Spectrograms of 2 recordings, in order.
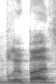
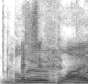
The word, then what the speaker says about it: Blue Bloods: Tommy Sell's been doing Blue Buds for like 20 years. Yeah. No one even knows what that show is. I even said the name wrong. Blue Bloods. Blue Bloods.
